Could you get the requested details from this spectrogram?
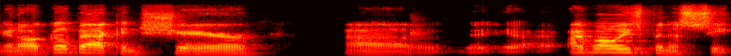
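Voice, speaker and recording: With an American accent and lively intonation, a man talks at a fairly high pitch in a normal speaking voice. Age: 60s. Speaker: leadership recruiter. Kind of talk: podcast interview.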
